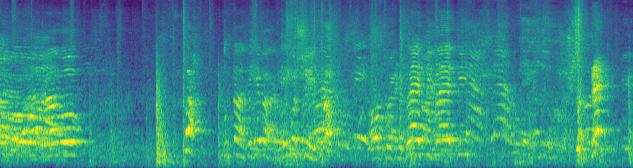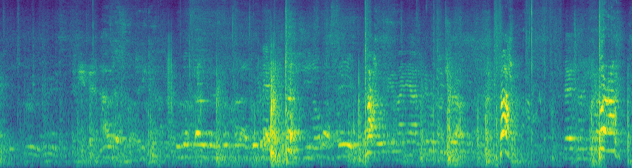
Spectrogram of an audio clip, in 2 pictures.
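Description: A crowd of men shouts and cheers loudly nearby.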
